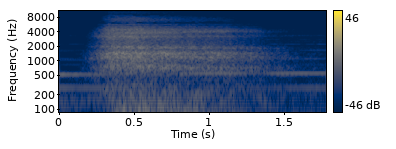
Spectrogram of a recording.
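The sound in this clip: A single deep breath, soft and airy, swells up and fades away over under two seconds with no talking.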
